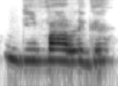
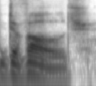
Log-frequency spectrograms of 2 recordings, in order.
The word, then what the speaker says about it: divulge: But can you pronounce the word that's on the screen though? Divulgue, divalgue, Yeah, that's what I'm trying to get you to do. Yes. So when we say this word, we say divulge.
